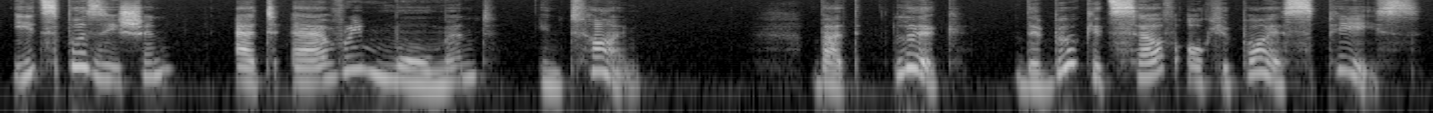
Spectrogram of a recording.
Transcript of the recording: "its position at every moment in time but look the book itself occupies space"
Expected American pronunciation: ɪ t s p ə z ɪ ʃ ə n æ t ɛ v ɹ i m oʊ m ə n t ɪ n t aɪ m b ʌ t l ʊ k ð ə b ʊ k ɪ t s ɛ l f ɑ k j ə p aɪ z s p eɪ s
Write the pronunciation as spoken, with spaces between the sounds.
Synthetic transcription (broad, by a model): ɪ t s p ə z ɪ ʃ ə n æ t ɛ v ɹ i m oʊ m ə n t ɪ n t aɪ m b ʌ t l ʊ k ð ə b ʊ k ɪ t s ɛ l f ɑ k j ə p aɪ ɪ s p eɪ s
